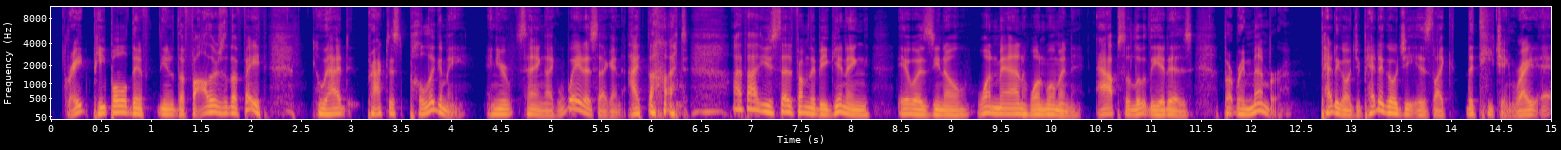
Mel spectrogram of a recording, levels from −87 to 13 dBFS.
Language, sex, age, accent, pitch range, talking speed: English, male, 30-49, American, 90-115 Hz, 200 wpm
